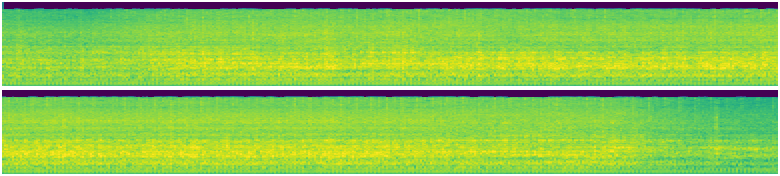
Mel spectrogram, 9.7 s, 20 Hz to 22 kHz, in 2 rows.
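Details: 1997 Eclipse GSX, stock T25 turbo, AC belt removed: steady idle with a constant rough grinding whir from the timing-belt side; a worn water pump bearing, replacement made it silent (an alternator bearing is also noted).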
